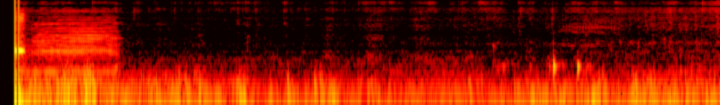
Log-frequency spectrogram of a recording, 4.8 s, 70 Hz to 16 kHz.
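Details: Herd of Charolais cross, Red Angus, Beefmaster and crossbred cow-calf pairs, cows aged 2-7 years with calves 1-4 months old; one short harmonic bawl opens the clip, then only quiet low rumbling background.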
